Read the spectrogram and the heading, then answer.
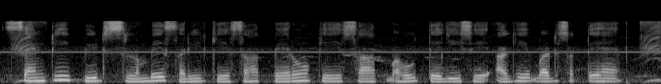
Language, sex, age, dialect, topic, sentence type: Hindi, male, 18-24, Marwari Dhudhari, agriculture, statement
